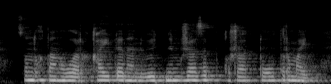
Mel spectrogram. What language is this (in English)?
Kazakh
